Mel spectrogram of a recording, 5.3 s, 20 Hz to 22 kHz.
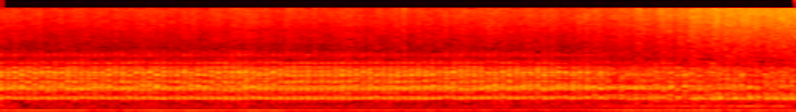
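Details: Leafhopper Aphrodes makarovi during mating behaviour: a steady, buzzy, engine-like drone with stacked low harmonics, pulsing rapidly at about 162 beats per minute throughout, with no other sounds.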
